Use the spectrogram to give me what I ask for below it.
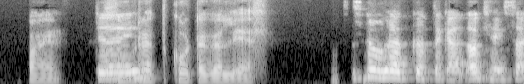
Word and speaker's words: Suvrat Kotagal: Surat Kotagal. Yes. Surat Kotagal. Okay. So, I that's better than many people pronounce it in India.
